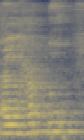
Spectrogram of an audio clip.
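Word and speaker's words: الحمد: Terkadang kita bacanya alhamdu, alif lamnya ada pantulan, padahal itu bukan merupakan suatu huruf qalqalah.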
